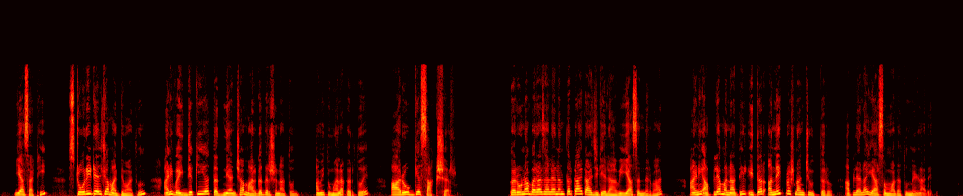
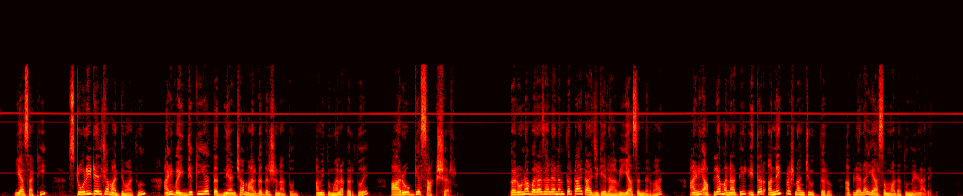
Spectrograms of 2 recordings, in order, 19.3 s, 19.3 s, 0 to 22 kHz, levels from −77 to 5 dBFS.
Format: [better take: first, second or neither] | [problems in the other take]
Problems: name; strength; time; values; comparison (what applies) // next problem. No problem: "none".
first | high-pitched whine; faint; throughout; 9.5 kHz, 25 dB below the speech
